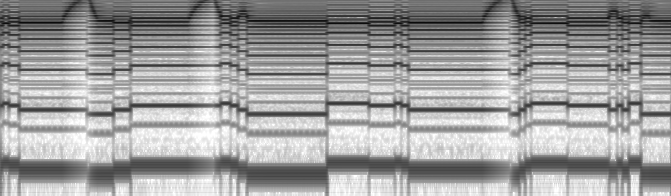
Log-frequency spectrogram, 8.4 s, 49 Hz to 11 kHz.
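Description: Moog Werkstatt-01 analog synthesizer playing held notes with a few quick runs, its VCO layered with a lower tone from the LFO patched in as a second oscillator. The filter cutoff is swept open and closed several times, brightening and dulling only the VCO's upper tones while the low LFO tone stays unchanged, since it bypasses the filter.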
